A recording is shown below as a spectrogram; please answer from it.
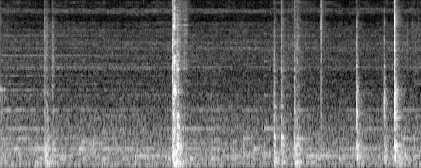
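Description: A wooden spoon stirring chunks of carrot and potato in a stainless steel pot, knocking against the metal several times, the loudest knock a little before halfway. Soft background music plays steadily underneath.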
